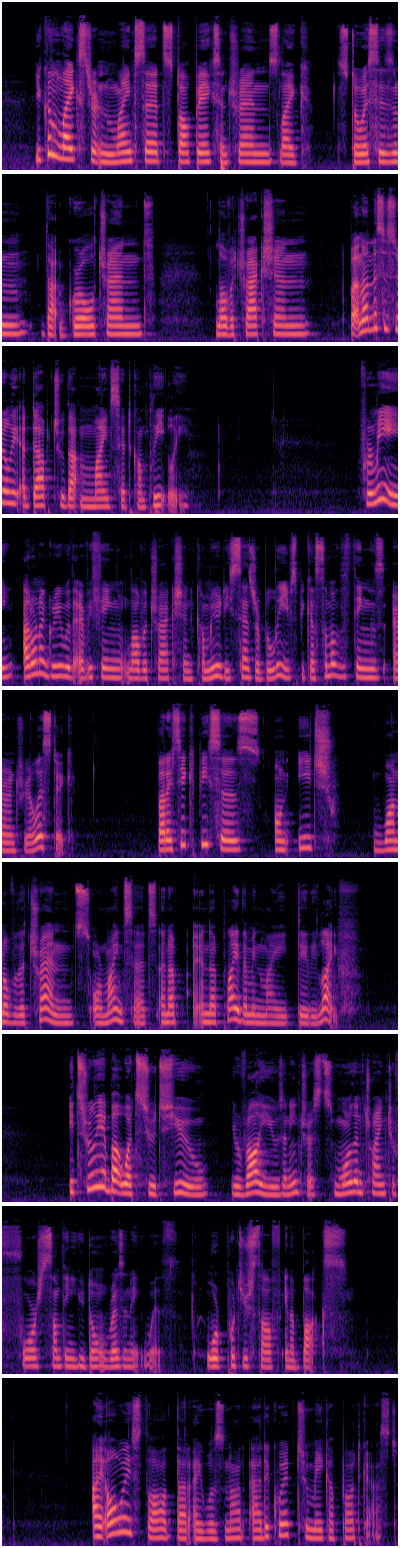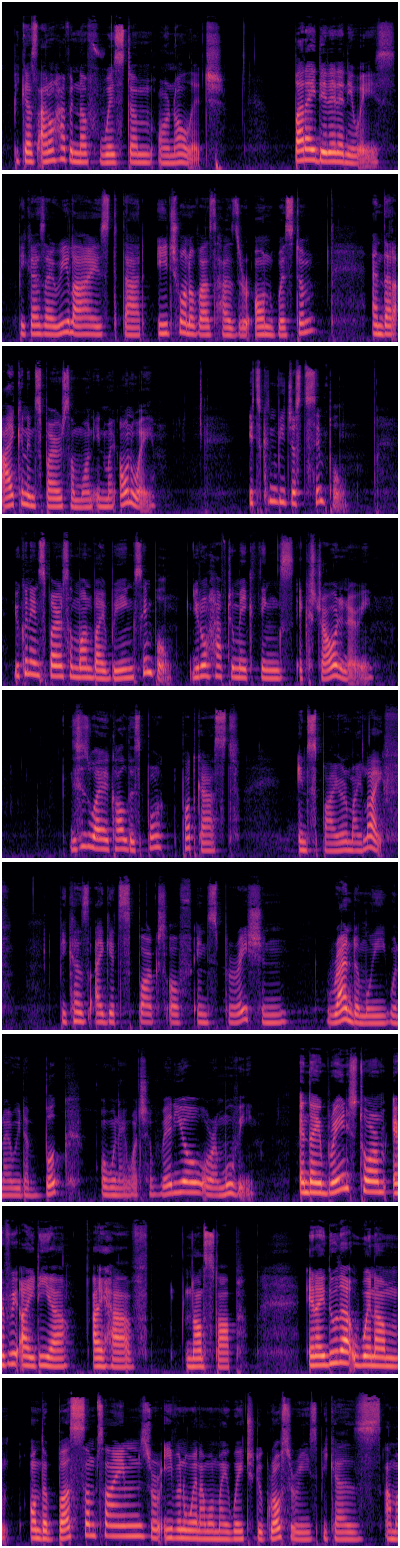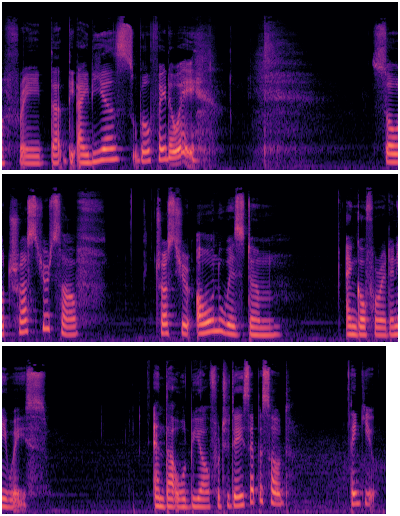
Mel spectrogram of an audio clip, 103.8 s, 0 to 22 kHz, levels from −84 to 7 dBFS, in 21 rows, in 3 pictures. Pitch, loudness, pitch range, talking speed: 200 Hz, -24 LUFS, 185-235 Hz, 140 wpm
